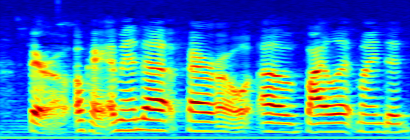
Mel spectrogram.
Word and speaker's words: Farough: Is it Farough? Is that how you say it? Yeah, it's Farough. Farough.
